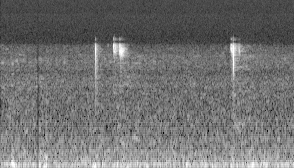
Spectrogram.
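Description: Near silence, broken by a few faint computer mouse clicks: a small cluster about one and a half seconds in and a single click near the end.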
